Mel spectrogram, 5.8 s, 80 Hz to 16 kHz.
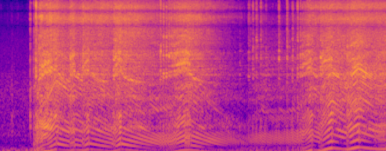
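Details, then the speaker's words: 1997 Husqvarna 371 XP two-stroke chainsaw, rebuilt by a local shop after blowing up, bucking a dead red oak into firewood in the rain. It screams up, bogs slightly into the wood and recovers across repeated cuts, pulling strong; normal cutting under load. "And if y'all want to, we'll saw a couple pieces. Just hear the music of the old husky."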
